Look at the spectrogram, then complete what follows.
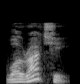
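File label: "huarache", British English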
